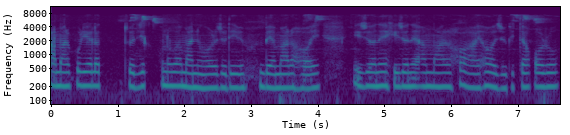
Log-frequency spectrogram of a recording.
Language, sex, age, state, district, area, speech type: Assamese, female, 30-45, Assam, Darrang, rural, spontaneous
